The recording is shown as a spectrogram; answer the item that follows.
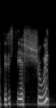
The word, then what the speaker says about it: Drissia Chouit: you madam uh first i would like to correct the pronunciation of my name i'm dr trisia schwitz i'm a linguist and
